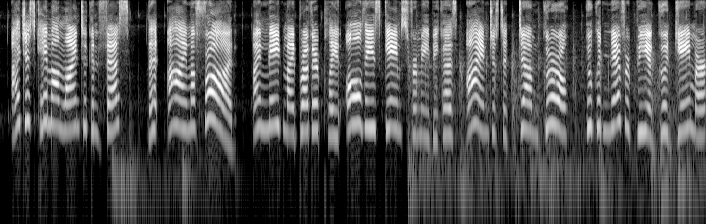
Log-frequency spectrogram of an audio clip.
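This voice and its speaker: Music plays in the background as a shrill, put-on character voice speaks at a moderate pace. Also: woman. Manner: weird, mocking.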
